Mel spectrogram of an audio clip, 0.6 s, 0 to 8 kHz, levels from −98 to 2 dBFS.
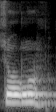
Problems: none marked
